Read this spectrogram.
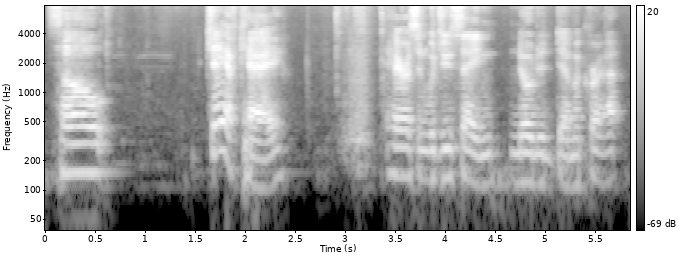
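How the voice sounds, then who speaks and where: A man's voice: medium pitch, slow pace, fairly bright tone, slight background noise. A young man hosts a college radio show from a campus studio. He talks casually and cracks jokes as he retells history. He slips into playful voices for the figures he quotes. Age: young adult. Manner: joking, acts out quoted figures. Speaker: college radio podcast host.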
